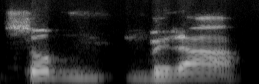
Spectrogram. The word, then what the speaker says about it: शुभ्रा: जैसे ऊपर आप देखो, ऊपर लिखा हुआ है शुभ्रा, शुभ्रा, रा शुभ्रा, तो रा का इसका पूरा उच्चारण होगा और भा का आधा उच्चारण होगा।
